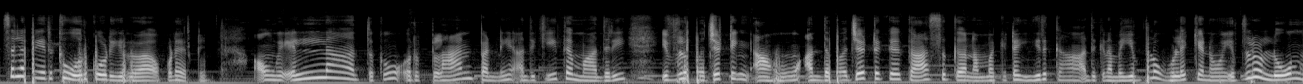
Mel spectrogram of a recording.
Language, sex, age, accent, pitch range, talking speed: Tamil, female, 20-39, native, 180-260 Hz, 130 wpm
